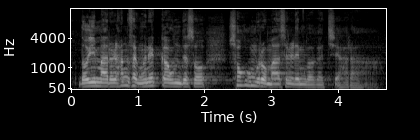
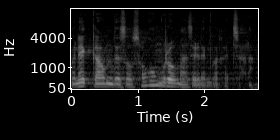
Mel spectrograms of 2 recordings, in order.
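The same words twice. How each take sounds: First: Said in the usual way. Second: 은혜 가운데서 소금으로 맛을 냄과 같이 하라 whispered softly; whispered verse. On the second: Shown as a demonstration. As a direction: repeat the verse in a hushed whisper. (속삭이듯 다시 읽는 말씀)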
